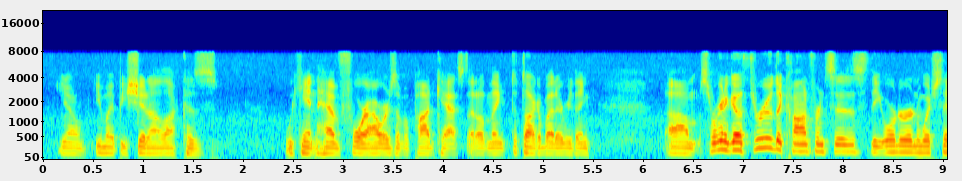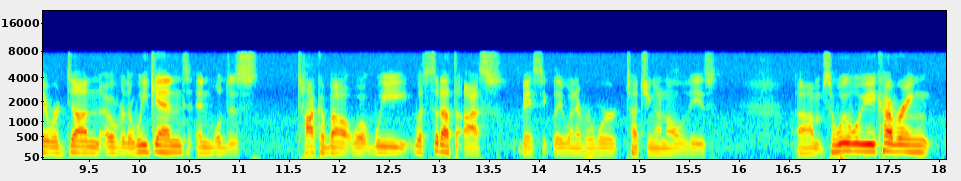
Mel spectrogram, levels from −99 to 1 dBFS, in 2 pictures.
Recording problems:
high frequencies cut off; noticeable; nothing above 8 kHz
hiss; faint; throughout; 25 dB below the speech

